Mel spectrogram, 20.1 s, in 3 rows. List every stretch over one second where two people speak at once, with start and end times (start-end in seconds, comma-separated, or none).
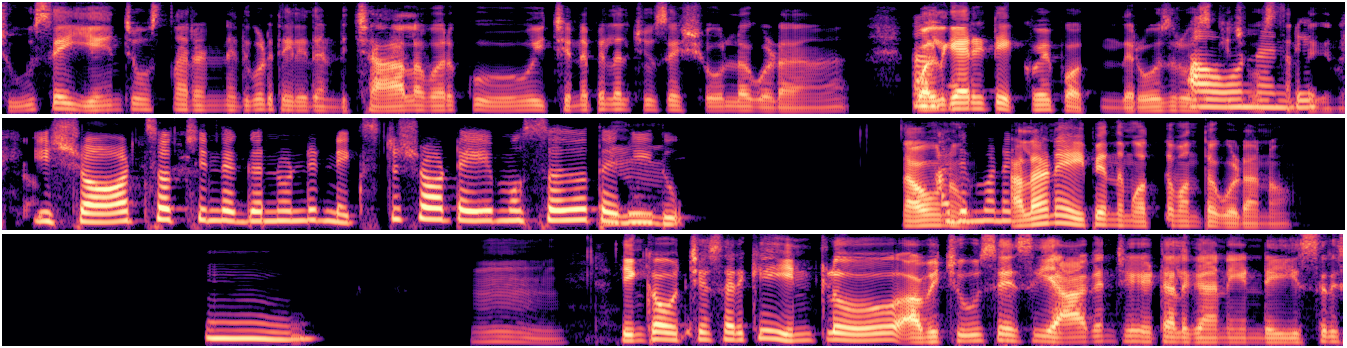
none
